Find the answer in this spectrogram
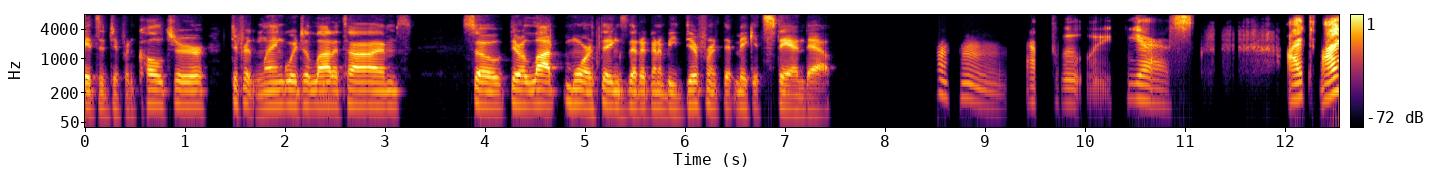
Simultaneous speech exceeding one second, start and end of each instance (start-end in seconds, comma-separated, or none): none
